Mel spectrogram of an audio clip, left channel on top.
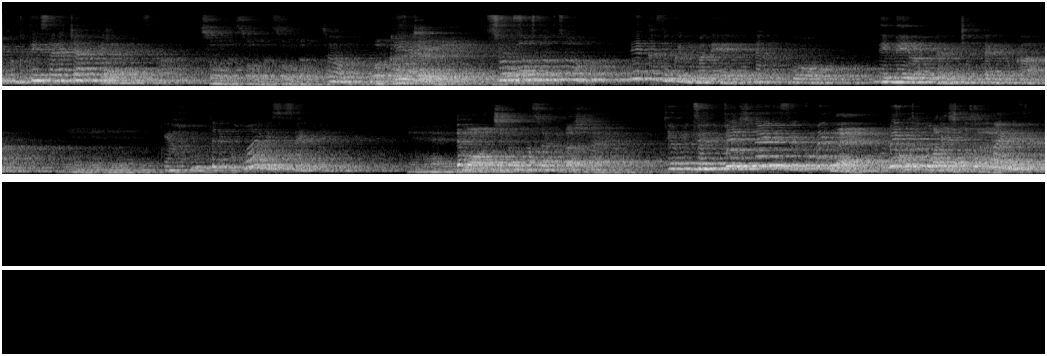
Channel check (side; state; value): right; silent; digital silence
